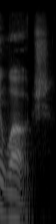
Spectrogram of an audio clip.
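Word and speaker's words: Wojnarowski: say why can't you just say woj wo but I always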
